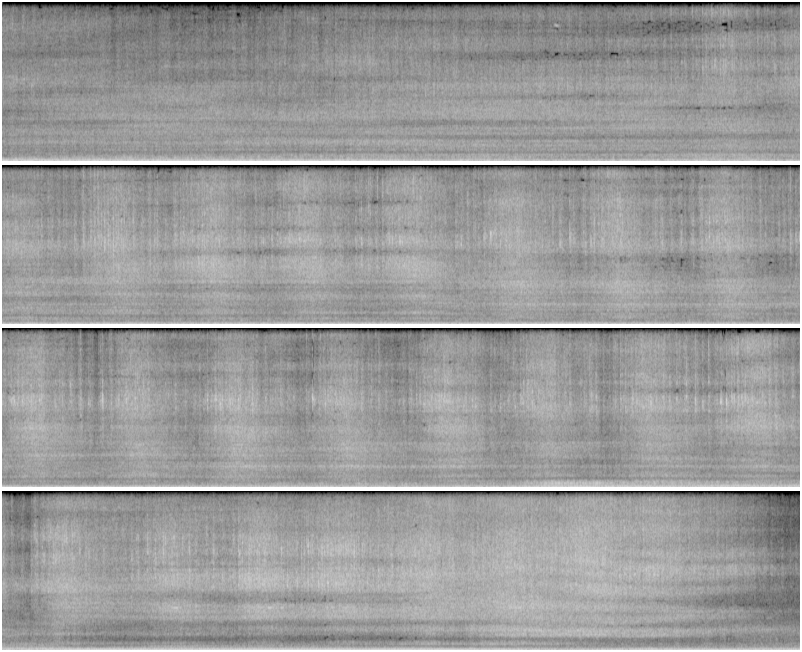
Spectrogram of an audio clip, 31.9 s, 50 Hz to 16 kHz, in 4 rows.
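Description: Modified cars' engines rumbling at low speed in a slow street cruise, with some revving. About 25 seconds in, a closer engine's deep exhaust note grows louder and holds steady for several seconds.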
